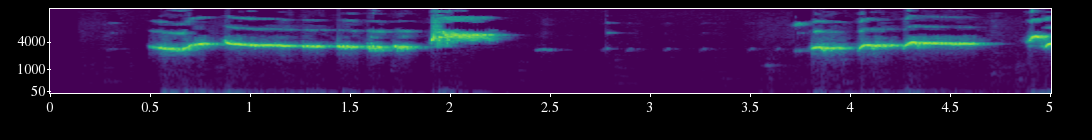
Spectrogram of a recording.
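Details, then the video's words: Selendang biru song used as a lure to make other birds answer: a long high whistled phrase with a fluttering tremolo, a sharp upward flick, then a pause and a second similar phrase. "Suara burung SELENDANG BIRU GACOR"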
